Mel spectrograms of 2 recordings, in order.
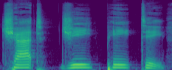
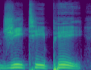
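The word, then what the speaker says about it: ChatGPT: McKinley, if you get my name wrong a few more times, it's Chat GPT, not GTP, you dumb human.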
